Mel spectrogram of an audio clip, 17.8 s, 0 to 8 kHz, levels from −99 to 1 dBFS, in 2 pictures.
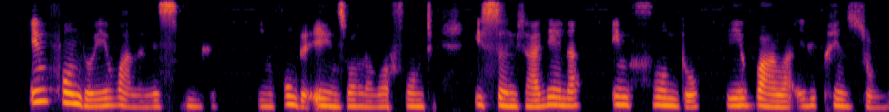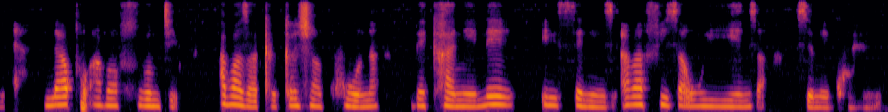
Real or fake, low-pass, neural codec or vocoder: fake; 7.2 kHz; codec, 16 kHz, 0.9 kbps, LongCat-Audio-Codec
